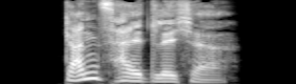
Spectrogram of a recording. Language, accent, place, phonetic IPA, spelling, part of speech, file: German, Germany, Berlin, [ˈɡant͡shaɪ̯tlɪçɐ], ganzheitlicher, adjective, De-ganzheitlicher.ogg
- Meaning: 1. comparative degree of ganzheitlich 2. inflection of ganzheitlich: strong/mixed nominative masculine singular 3. inflection of ganzheitlich: strong genitive/dative feminine singular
